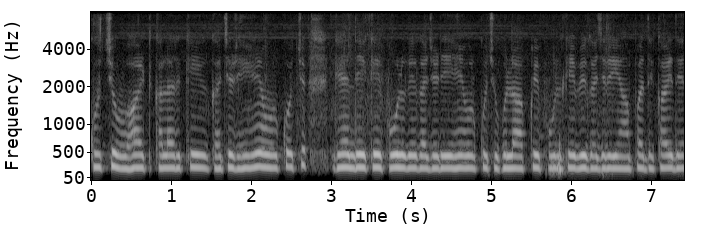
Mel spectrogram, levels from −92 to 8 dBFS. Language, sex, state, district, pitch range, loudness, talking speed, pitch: Hindi, female, Uttar Pradesh, Deoria, 215-230 Hz, -28 LUFS, 220 wpm, 220 Hz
